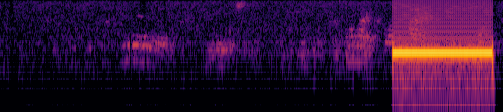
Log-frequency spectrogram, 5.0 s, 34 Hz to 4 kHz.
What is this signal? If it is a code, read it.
Ringback tone (Europe, 425 Hz).
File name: out- -2030- - - .46335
